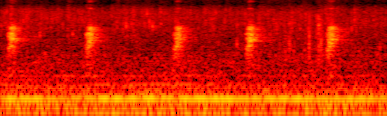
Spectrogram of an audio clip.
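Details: A meerkat (Suricata suricatta) in the wild gives short, sharp chirping calls, repeated roughly every second over a low steady hum.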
